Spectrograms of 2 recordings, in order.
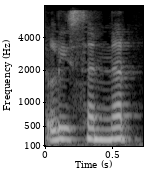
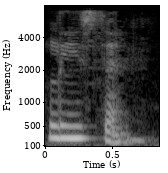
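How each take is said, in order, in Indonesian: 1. Vokal terdengar sebelum huruf d di akhir. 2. Tidak ada vokal yang terdengar sebelum huruf d di akhir. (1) "Bukan juga listened ya" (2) "E-nya nggak dibaca ya"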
